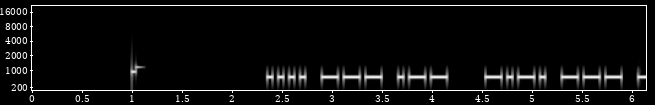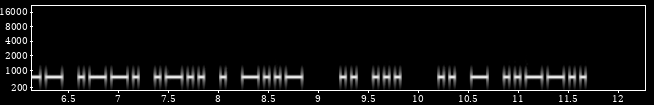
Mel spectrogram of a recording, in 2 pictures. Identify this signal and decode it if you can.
Morse code, heard as a keyed tone, about 22 wpm, 700 Hz. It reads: HOW COMPLEX IS IT?
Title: Sentences from Top 1000 Words - Review Part 6 - 22wpm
